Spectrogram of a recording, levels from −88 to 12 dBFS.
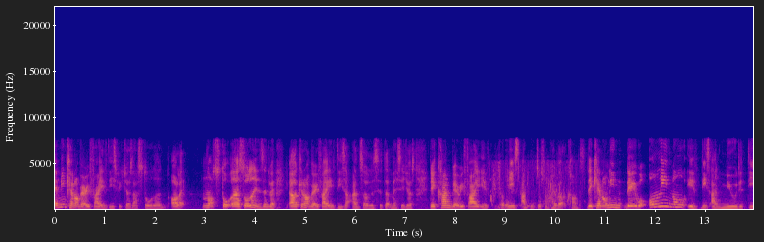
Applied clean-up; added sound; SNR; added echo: neural separator model SepFormer DNS4.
